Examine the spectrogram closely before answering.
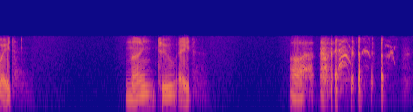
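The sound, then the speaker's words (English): Coughing and throat clearing come in three separate harsh, fairly loud bouts, with short silences between them. “In fact, I'm beginning to cough right now.”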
